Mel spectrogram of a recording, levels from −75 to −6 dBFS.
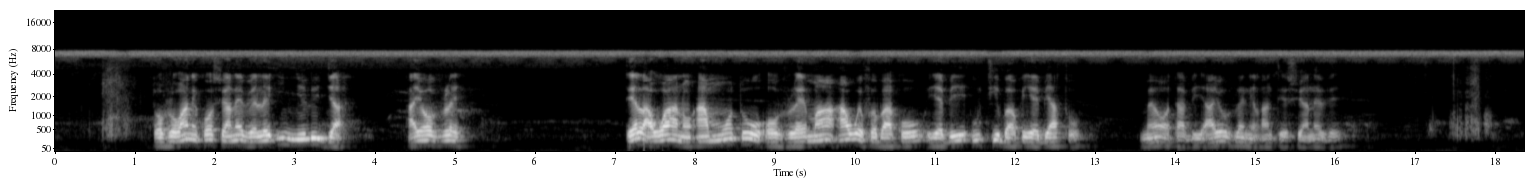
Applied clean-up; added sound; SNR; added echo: none; none; none; none.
